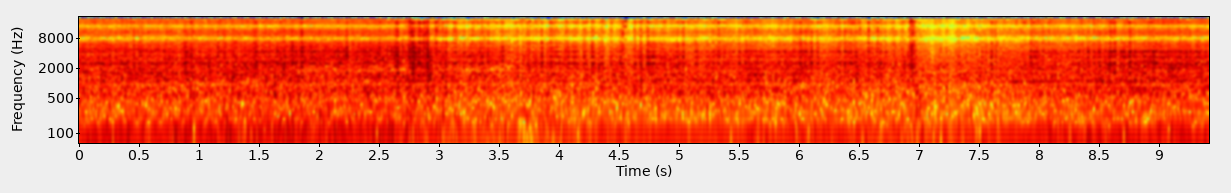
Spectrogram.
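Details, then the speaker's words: 1989 Yamaha Riva Razz 50cc two-stroke scooter with 2,500 miles, after a tune-up and a premix conversion. A fast, even buzz at idle with no misses or knocks. Slight smoke, which the owner suspects is leftover oil in the line giving a little too much oil; it idles cleanly. "Smoking a little bit, but I think that's just the leftover oil that's in the oil line. We converted it over to premix, so I think there's just a little bit of oil left in that line, so it's probably just getting a little bit too much."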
